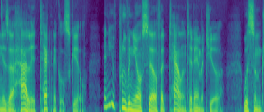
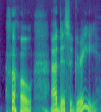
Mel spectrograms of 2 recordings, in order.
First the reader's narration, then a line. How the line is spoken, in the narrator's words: Jim chuckled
